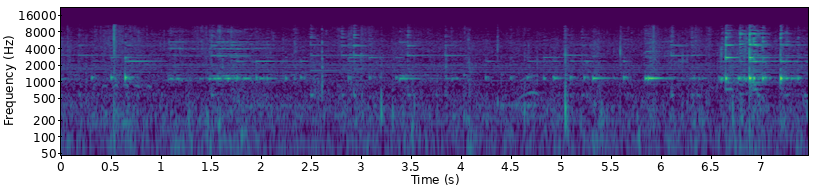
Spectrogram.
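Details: Grazing sheep bleat in short wavering bursts, with bell-like tinkling and faint field noise, possibly among grazing goats and goat babies.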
